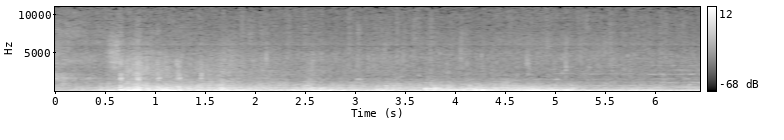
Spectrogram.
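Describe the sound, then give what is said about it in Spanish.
Thunderstorm with rain: a continuous, fairly loud rain hiss mixed with low rolling thunder rumbles that swell and fade over several seconds, with no distinct sharp claps. “Como ven, hay una tormenta de fondo.”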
